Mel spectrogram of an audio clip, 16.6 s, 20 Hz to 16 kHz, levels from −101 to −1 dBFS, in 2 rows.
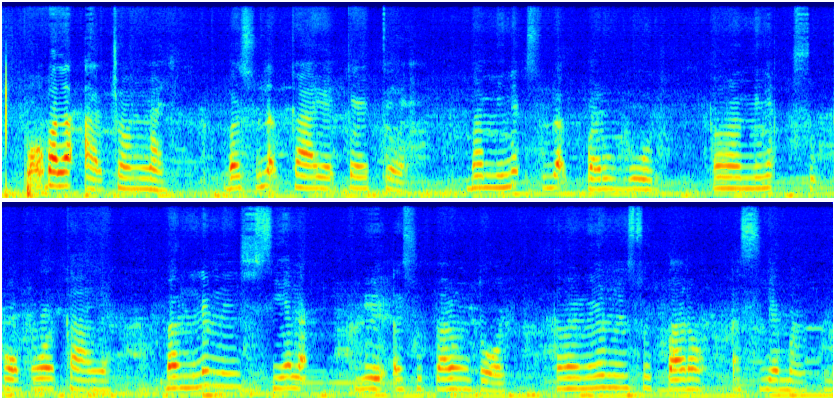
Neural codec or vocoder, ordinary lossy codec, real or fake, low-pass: codec, 44.1 kHz, 2.6 kbps, SNAC; MP3, 96 kbps; fake; 14.4 kHz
